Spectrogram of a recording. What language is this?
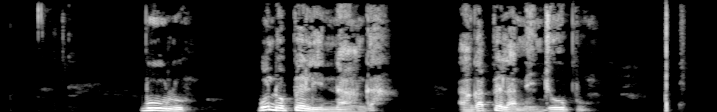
Batanga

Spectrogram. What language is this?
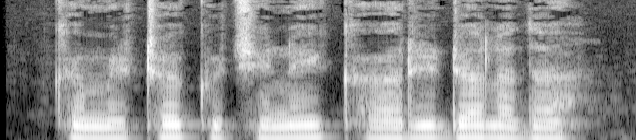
Pashto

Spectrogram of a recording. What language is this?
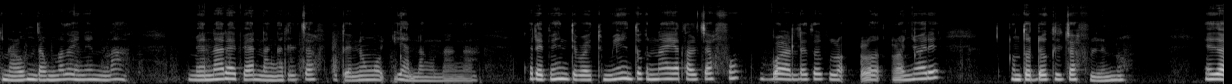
Masai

